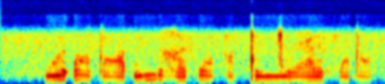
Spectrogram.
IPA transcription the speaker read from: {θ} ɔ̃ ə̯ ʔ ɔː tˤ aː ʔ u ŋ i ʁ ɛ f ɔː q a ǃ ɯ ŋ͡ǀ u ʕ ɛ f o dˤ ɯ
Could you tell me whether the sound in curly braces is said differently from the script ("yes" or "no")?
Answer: yes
